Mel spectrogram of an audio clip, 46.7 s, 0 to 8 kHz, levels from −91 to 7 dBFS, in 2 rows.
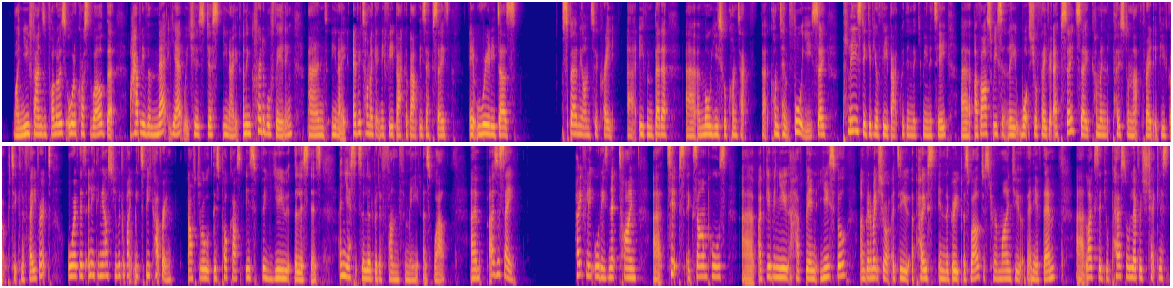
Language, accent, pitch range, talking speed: English, British, 165-200 Hz, 215 wpm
